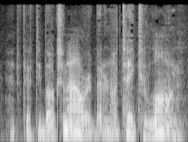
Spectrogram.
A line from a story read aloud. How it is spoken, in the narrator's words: Carmichael growled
